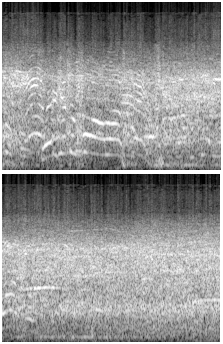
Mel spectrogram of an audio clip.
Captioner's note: crowd cheering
